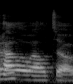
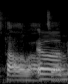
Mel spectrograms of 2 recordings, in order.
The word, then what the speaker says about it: Palo Alto: This guy, this fire chief in, I don't know how to pronounce that, Palo Alto, California? – Palo Alto. It's Palo Alto.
